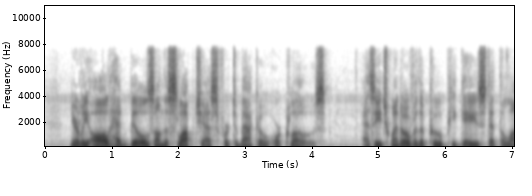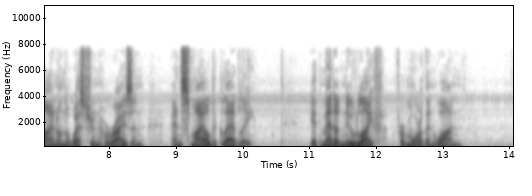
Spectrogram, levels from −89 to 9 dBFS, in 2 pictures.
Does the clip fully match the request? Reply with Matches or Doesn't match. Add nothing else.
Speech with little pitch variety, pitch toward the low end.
Doesn't match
